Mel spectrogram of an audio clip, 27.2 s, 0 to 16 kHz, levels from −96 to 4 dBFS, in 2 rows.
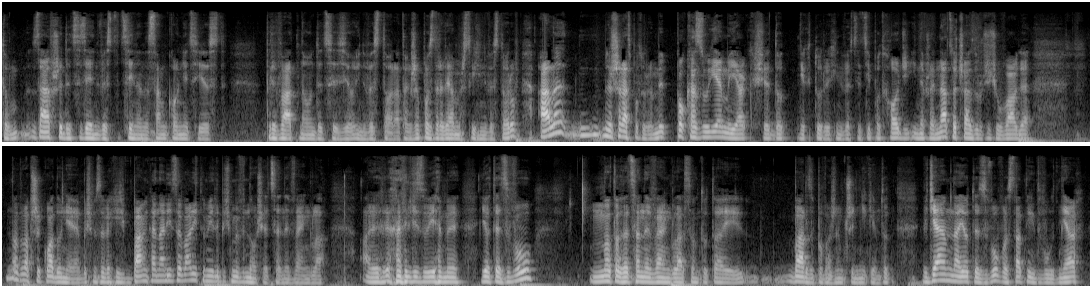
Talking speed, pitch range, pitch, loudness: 160 wpm, 105-130 Hz, 115 Hz, -27 LUFS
